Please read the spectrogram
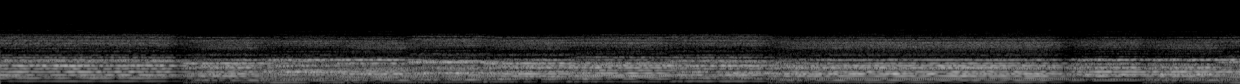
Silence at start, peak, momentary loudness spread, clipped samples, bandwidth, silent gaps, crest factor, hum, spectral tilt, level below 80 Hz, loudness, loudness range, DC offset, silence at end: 0 s; -16 dBFS; 3 LU; under 0.1%; 10 kHz; none; 14 dB; none; -5.5 dB/octave; -72 dBFS; -30 LUFS; 1 LU; under 0.1%; 0 s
